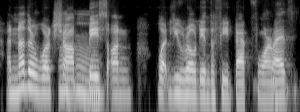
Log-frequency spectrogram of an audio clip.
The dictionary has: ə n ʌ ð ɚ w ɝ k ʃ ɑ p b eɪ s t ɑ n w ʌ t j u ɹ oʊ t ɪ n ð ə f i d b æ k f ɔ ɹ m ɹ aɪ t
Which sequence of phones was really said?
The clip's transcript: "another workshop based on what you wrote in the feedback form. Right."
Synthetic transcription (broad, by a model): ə n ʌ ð ɚ w ɝ k ʃ ɑ p b eɪ s t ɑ n w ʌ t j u ɹ oʊ t ɪ n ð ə f i d b æ k f ɔ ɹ ɹ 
